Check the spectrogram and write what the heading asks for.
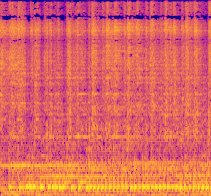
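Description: Lion-dance drum and cymbals beating fast and steadily, over a steady low hum.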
